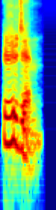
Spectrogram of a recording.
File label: "ridden", Indian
